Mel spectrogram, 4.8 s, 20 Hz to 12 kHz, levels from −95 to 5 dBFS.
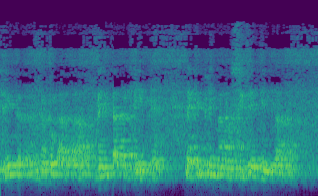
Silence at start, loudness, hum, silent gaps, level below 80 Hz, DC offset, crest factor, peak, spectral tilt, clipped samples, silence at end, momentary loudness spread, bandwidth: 0 s; -19 LUFS; none; none; -80 dBFS; under 0.1%; 14 dB; -4 dBFS; -4.5 dB/octave; under 0.1%; 0 s; 4 LU; 8.6 kHz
